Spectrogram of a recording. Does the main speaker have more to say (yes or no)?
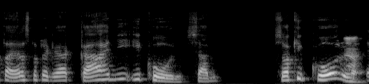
yes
